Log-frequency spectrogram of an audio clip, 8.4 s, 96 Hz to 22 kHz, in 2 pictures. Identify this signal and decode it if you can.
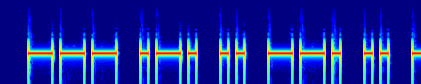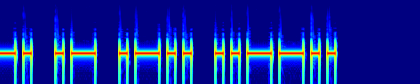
Morse code, heard as a keyed tone, about 15 wpm, 700 Hz. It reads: ORIGINAL?
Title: Sentences from Top 900 Words 15wpm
